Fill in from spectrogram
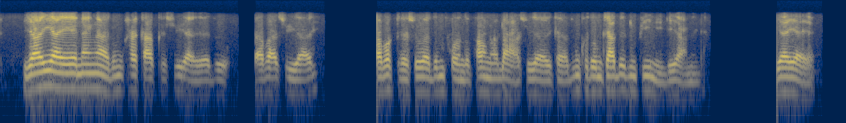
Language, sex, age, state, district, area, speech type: Manipuri, male, 30-45, Manipur, Churachandpur, rural, conversation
